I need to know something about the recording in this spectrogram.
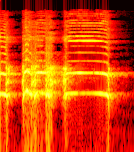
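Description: Rooster crowing once: a cock-a-doodle-doo of a few short notes ending in a long held note that fades out.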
